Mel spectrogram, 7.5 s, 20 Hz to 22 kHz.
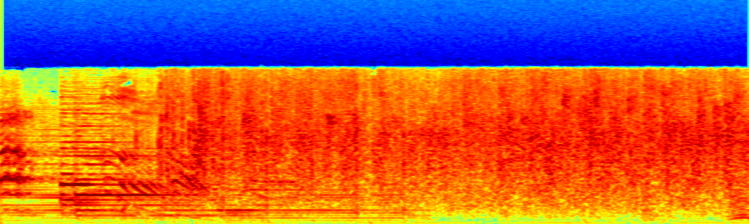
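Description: Sustained audience applause lasting 25 seconds, a dense, steady clatter of many hands clapping that swells quickly after a brief tonal note at the start and holds at a loud, even level throughout.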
